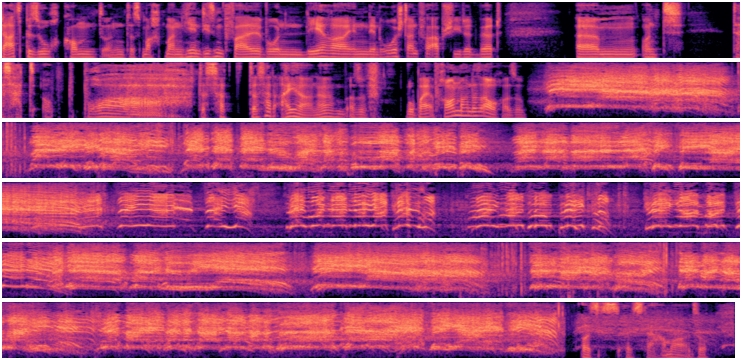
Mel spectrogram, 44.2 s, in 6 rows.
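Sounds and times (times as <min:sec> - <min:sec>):
speech: 0:00.0 - 0:13.3, 0:42.8 - 0:44.2
group performing a Māori haka war chant: 0:12.7 - 0:44.2.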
